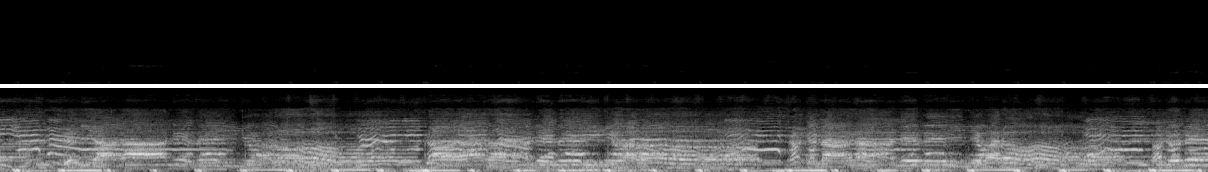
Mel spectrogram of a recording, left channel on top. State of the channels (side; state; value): left; silent; 60 dB below the other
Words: ĩthiaga nĩ thĩinĩ wa roho, kaoyaga nĩ thĩinĩ wa roho, gakenaga nĩ thĩinĩ wa roho, tondũ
